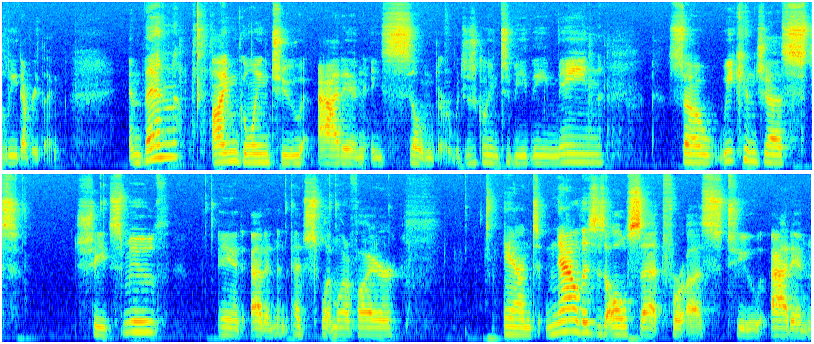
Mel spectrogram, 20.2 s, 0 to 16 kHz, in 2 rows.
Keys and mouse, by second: 12.8-14.5 drag.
